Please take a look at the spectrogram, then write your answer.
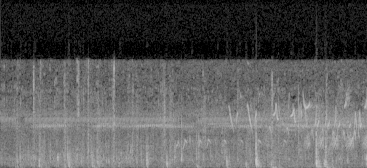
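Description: Horse hooves clip-clop in a quick, even rhythm on a hard surface, moderately quiet and steady, with faint bird calls in the background.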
